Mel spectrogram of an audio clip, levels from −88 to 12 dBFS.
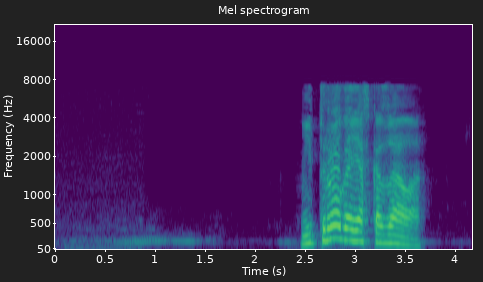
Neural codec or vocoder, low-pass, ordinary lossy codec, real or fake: none; 7.2 kHz; AAC, 32 kbps; real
